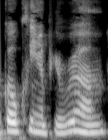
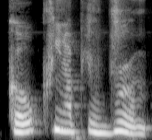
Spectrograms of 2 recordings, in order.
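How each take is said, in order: First: It is said in a regular, neutral tone. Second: It is said in a marked, stern tone.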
